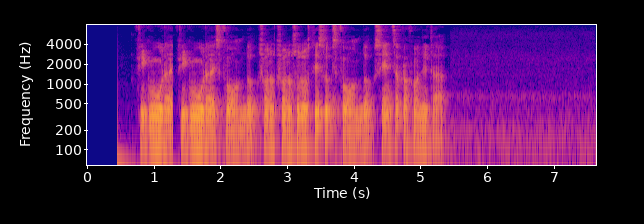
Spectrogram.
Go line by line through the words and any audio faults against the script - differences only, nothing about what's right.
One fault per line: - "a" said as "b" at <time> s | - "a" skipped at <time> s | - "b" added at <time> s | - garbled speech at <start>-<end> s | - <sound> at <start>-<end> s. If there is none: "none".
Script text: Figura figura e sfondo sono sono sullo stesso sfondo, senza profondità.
none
